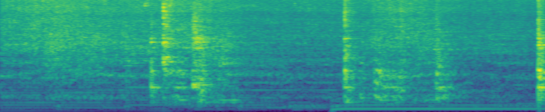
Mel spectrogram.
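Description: Mutton pieces frying in mustard oil in an aluminium pressure cooker, sizzling steadily while a metal spoon stirs and scrapes them against the pot in a few strokes. A sharp knock near the end is the loudest sound.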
